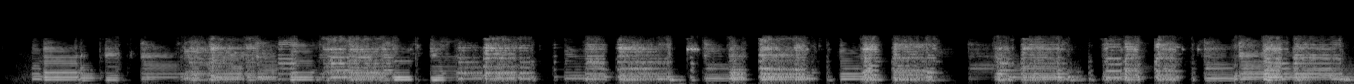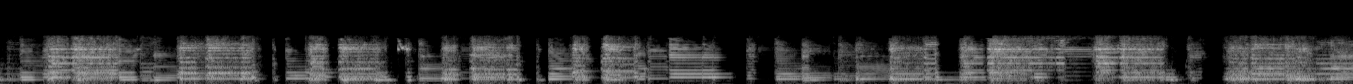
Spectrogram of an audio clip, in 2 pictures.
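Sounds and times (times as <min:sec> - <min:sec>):
western bluesy swing music: 0:00.4 - 0:27.0.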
